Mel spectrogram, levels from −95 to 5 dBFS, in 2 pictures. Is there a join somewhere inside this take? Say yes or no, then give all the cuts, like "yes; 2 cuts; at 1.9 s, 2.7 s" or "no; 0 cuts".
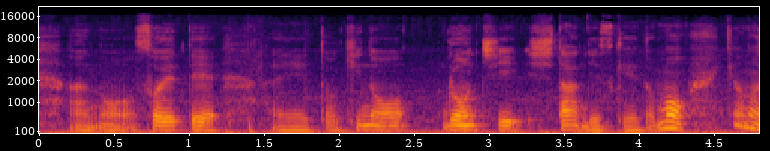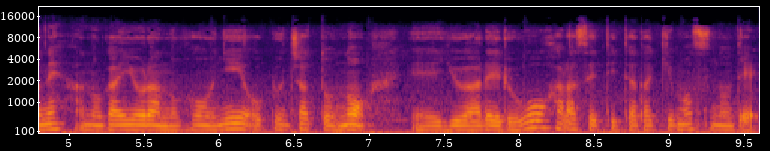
no; 0 cuts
